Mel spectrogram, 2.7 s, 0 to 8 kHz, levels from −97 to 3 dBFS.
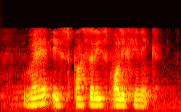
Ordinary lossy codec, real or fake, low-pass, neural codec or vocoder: AAC, 16 kbps; real; 7.2 kHz; none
